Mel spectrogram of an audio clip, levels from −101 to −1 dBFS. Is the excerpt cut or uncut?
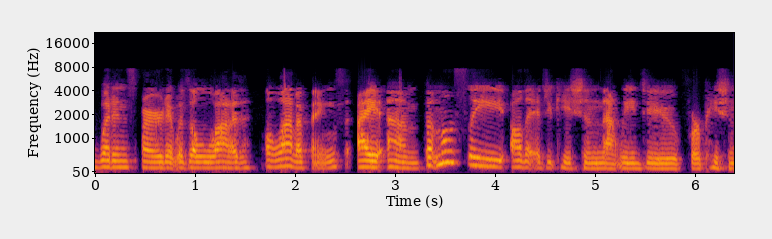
uncut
